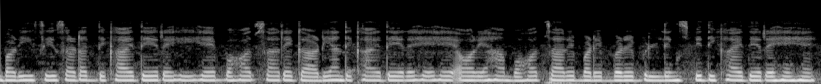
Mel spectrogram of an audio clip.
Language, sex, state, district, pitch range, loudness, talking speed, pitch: Hindi, female, Himachal Pradesh, Shimla, 190-195 Hz, -12 LUFS, 180 wpm, 195 Hz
